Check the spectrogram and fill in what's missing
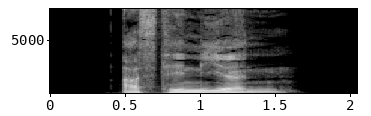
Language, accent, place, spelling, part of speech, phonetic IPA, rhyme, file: German, Germany, Berlin, Asthenien, noun, [asteˈniːən], -iːən, De-Asthenien.ogg
- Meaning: plural of Asthenie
